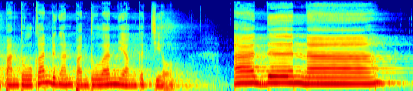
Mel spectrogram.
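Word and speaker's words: أدنى: Adna, na mad tabi'i muqaddar karena ada nun berbaris fathah panjang. Cara bacanya panjang 2 harokat.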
